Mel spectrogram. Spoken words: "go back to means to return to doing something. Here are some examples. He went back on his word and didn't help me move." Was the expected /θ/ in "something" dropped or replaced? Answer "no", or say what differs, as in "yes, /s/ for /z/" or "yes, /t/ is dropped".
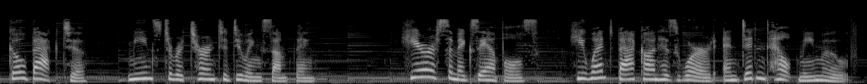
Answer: no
